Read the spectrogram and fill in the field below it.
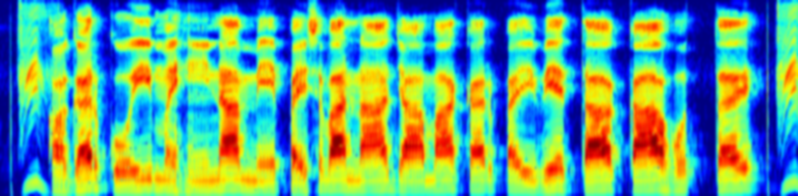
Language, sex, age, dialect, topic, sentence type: Magahi, male, 18-24, Central/Standard, banking, question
